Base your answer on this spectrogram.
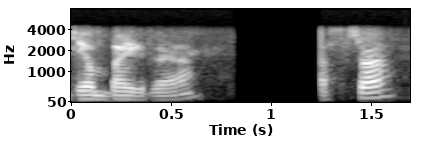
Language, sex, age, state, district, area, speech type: Bodo, male, 45-60, Assam, Chirang, urban, conversation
